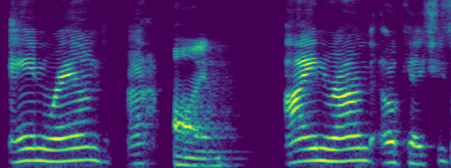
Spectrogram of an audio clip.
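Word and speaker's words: Ayn: so talk to me about uh is it pronounced and rand i'm ein okay she's like she seems like she's german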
